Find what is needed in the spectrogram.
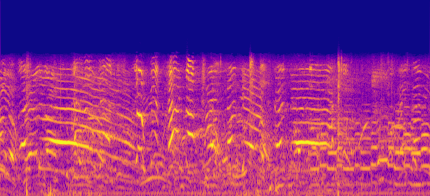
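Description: Several children shouting and calling out at once, their high voices overlapping.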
